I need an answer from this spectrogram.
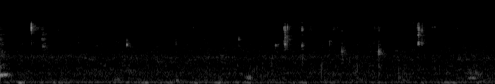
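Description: Faint chewing and mouth sounds of someone eating, heard as scattered small clicks and smacks.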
